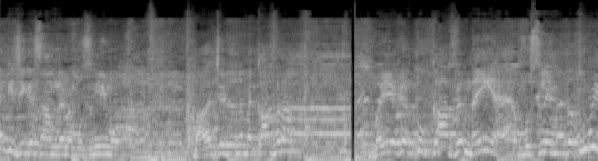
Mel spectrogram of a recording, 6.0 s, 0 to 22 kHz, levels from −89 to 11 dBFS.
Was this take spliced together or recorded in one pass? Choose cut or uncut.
cut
